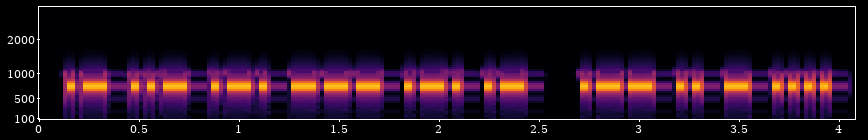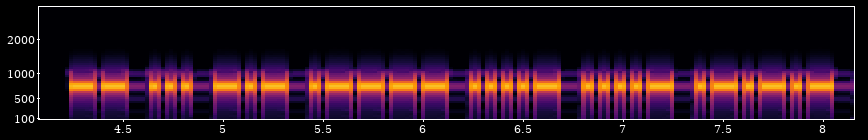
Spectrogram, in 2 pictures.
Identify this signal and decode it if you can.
Morse code, heard as a keyed tone, about 30 wpm, 750 Hz. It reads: AURORA WITH MSK144.
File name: Morse / 30WPM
